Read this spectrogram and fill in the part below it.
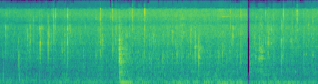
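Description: Pakoras frying in hot oil in a pan, a steady close sizzle with crackling pops throughout and a brief louder burst midway.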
